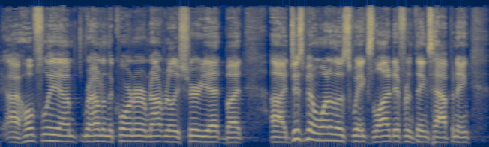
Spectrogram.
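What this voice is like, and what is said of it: Sick-sounding voice. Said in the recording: “You probably hear it in my voice. I'm sick.”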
